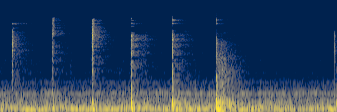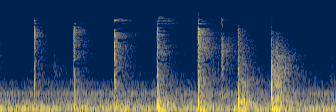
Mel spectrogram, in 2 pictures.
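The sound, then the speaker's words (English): Someone hammers a horseshoe onto the hoof of a horse named Storm: a dozen or more sharp, ringing metallic taps at an uneven, steady working pace over a low background rumble, with no talking. “I'll rasp his hoof smooth to the shoe, and he can run to his heart's content.”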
